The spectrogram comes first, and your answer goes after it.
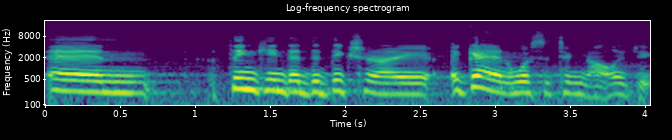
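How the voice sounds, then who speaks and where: A woman speaks with a Latin American accent and fairly high pitch. Her pitch variation is ordinary, with noticeable background noise. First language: Spanish. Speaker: artist. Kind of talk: artist talk with slides. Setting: gallery talk with audience. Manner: halting, with restarts and fillers.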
